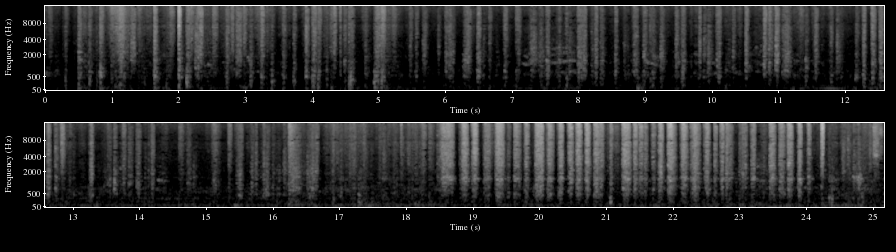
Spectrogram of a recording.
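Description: Trowel scraping and spreading tile adhesive on a wall in quick repeated strokes. Near the end comes a fast run of strokes as a notched trowel combs ridges into the adhesive.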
